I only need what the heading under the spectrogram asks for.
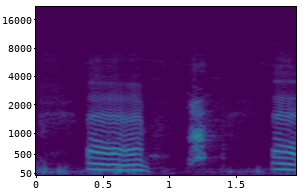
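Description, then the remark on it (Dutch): A dog walker from a dog-walking service, outdoors, calls out to a dog in loud, drawn-out shouts, two long calls with a short sharp burst between them. “ik hoor een hondje blaffen uh, en uh, hondenuitlaatservice staat aan de bovenkant eh, momenteel eh, een hond te roepen.”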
